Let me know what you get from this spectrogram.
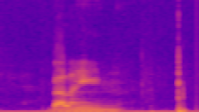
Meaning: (noun) 1. whale (mammal) 2. whalebone, bone; stay (prop for clothing, in particular corsets) 3. landwhale; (verb) inflection of baleiner: first/third-person singular present indicative/subjunctive
- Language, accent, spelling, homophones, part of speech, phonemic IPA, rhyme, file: French, Quebec, baleine, baleinent / baleines, noun / verb, /ba.lɛn/, -ɛn, Qc-baleine.ogg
